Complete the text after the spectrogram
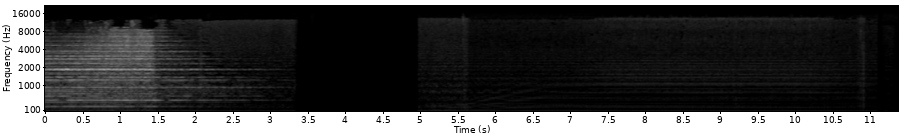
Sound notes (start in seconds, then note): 5.0 VHS static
